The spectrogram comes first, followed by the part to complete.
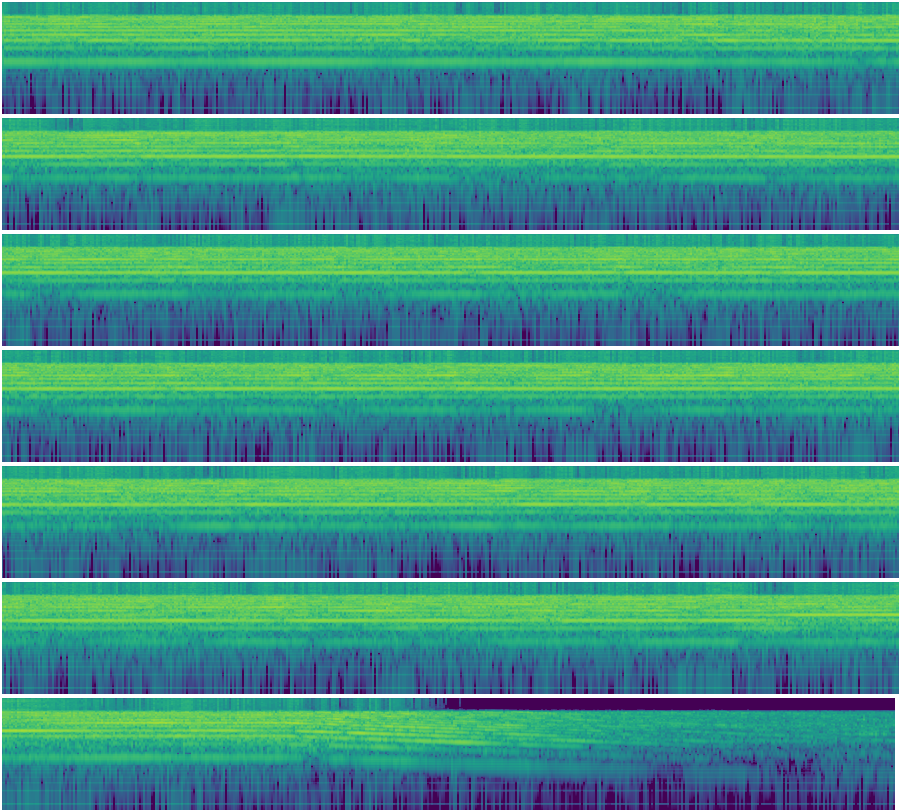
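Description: Small electric router held upside down, running at full speed with a loud steady whine while the edge of a chrome-plated metal guitar bridge is trimmed against its bit. Near the end it is switched off and spins down, its pitch falling away.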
